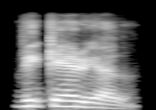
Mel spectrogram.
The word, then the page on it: vicarial: Indian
